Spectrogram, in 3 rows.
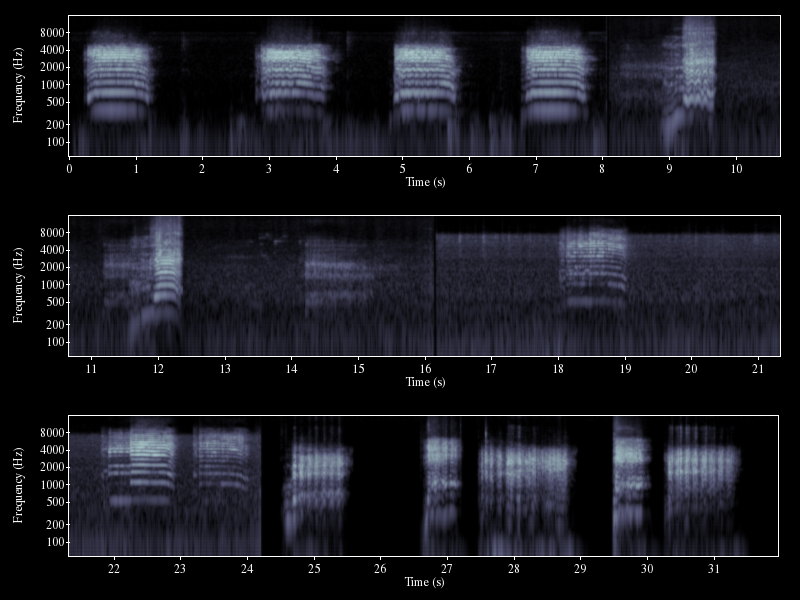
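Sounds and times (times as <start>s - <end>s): goat bleating: 0.2s - 1.3s, 2.8s - 4.0s, 4.8s - 5.9s, 6.8s - 9.8s, 11.2s - 12.4s, 14.1s - 15.3s, 18.0s - 19.1s, 21.8s - 25.6s, 26.6s - 31.4s
faint hiss: 12.4s - 24.2s.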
